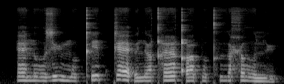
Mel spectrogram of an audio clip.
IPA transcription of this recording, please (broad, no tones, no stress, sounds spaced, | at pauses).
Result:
æ n oː z y m o kʼ e p k æ ʔ ø n ɯː qʰ iː qʼ oː p o kʰ ɯː ħ oː ɲ y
